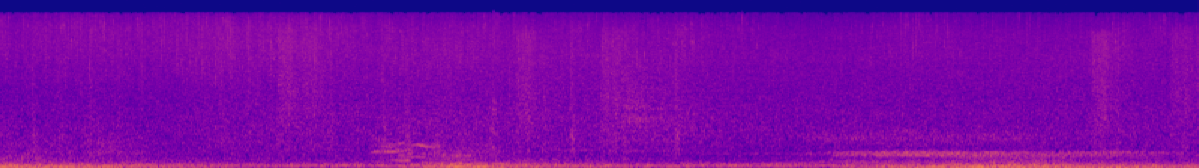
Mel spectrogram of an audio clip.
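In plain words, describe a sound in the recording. A stream of water rushes and splashes nearby.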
